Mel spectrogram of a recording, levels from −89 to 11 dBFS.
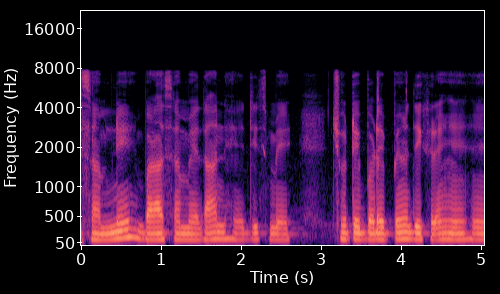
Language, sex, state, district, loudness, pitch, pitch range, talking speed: Hindi, male, Jharkhand, Garhwa, -17 LUFS, 105 Hz, 100-110 Hz, 140 wpm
